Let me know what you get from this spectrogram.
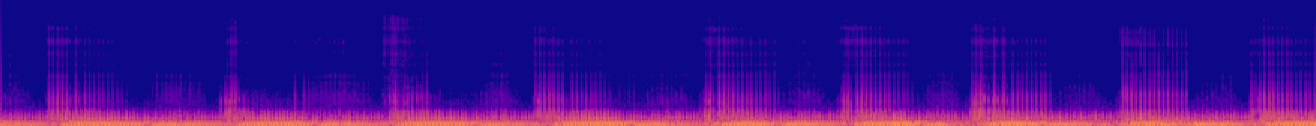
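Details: Relaxed domestic cat purring beside a fireplace, a low continuous rumble breathing in slow waves while the fire crackles and pops in short bright bursts throughout.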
